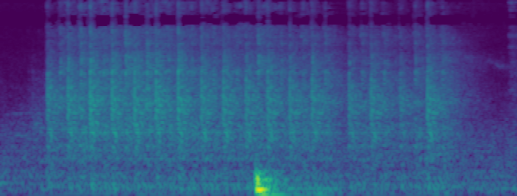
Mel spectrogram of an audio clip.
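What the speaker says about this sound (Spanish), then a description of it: "está por sacarle las teclas al teclado" Loud, fast typing on a computer keyboard rattles in a rapid, continuous clatter of key presses, close by, with one heavier thump partway through and no talking.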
